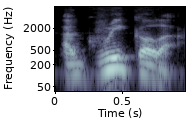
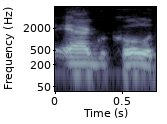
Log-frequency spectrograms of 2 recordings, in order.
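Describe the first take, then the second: First: The name is said with a Latin pronunciation. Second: The name is said with an Americanized pronunciation. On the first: This is the Latin word for farmer. "But when you study Latin, agricola" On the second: This is how the owner says his own name. "He pronounces it Agricola, the guy that owns it"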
